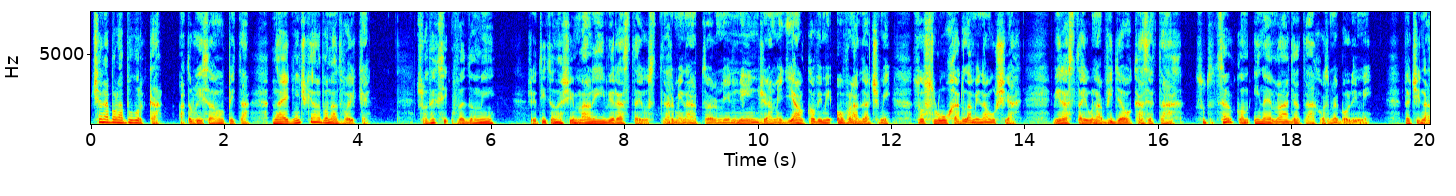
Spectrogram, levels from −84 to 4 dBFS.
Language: Slovak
